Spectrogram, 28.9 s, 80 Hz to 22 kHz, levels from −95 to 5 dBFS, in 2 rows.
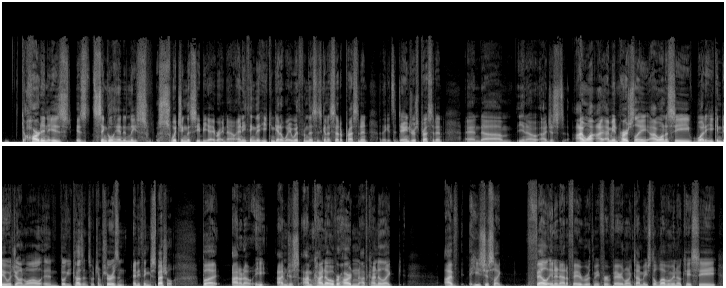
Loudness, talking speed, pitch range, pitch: -25 LUFS, 215 wpm, 95-120 Hz, 110 Hz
